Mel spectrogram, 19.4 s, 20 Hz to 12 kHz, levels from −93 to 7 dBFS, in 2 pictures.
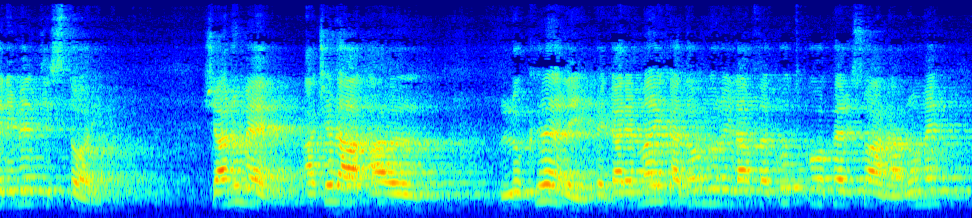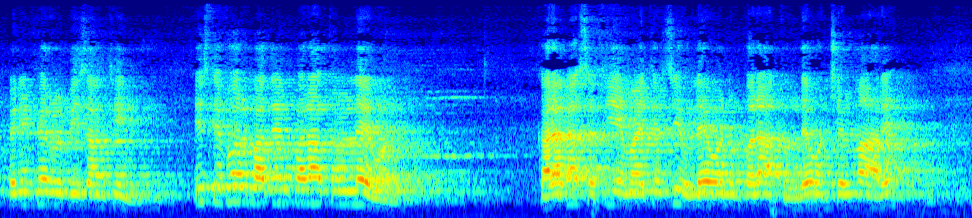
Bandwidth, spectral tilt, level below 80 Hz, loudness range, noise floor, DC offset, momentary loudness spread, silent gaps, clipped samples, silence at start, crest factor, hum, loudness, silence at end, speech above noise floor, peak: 11.5 kHz; -2.5 dB/octave; -82 dBFS; 4 LU; -52 dBFS; under 0.1%; 17 LU; none; under 0.1%; 0 s; 22 dB; none; -25 LUFS; 0 s; 28 dB; -4 dBFS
